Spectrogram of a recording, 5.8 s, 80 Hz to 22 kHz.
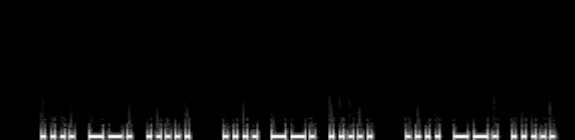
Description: Morse code, heard as a keyed tone, about 25 wpm, 700 Hz. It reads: HG5 HG5 HG5
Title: Callsign Prefixes for Top 25 DXCC - Repeated 3x - 25wpm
